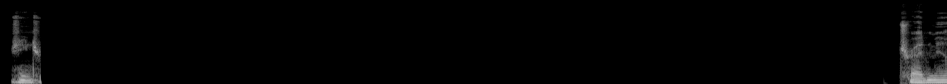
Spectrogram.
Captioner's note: silence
